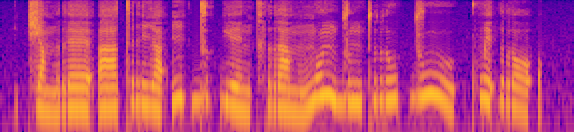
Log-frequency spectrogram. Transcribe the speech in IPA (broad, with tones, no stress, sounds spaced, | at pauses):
t͡ɕ a˨˩ m r ɛː˧ ʔ aː˦˥ t r i˨˩ a̯ ʔ i˥˩ ʔ d ɯ˥˩ k̚ j e˨˩ n kʰ r a˨˩ m ŋ o˥˩ n d u˧ n t r uː˦˥ p̚ d uː˥˩ | kʰ w e˥˩ ʔ r ɔ˨˩ ʔ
